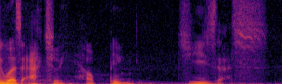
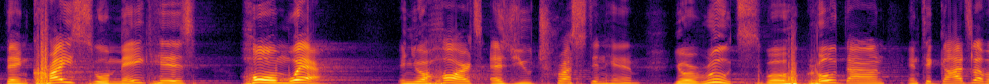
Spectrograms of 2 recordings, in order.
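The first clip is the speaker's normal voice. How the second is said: slow, much louder reading aloud in unison; rally the congregation through the verse; loud slow group reading; 3 semitones higher, 9 dB louder, slower than usual. Shown as a demonstration. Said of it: "Let's read it together".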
